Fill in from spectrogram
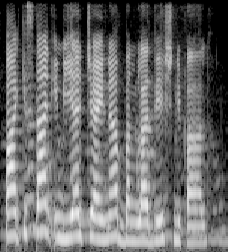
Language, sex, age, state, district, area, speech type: Kashmiri, female, 18-30, Jammu and Kashmir, Kulgam, rural, spontaneous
